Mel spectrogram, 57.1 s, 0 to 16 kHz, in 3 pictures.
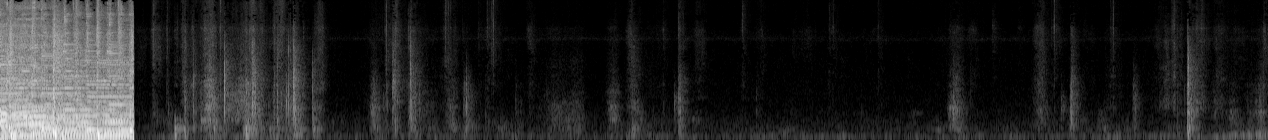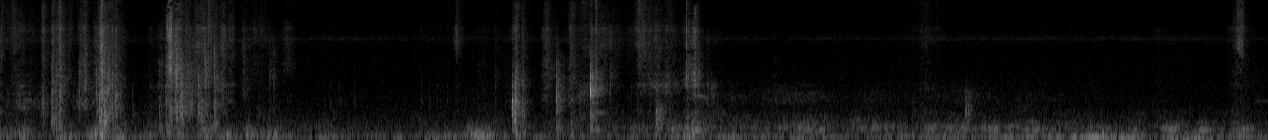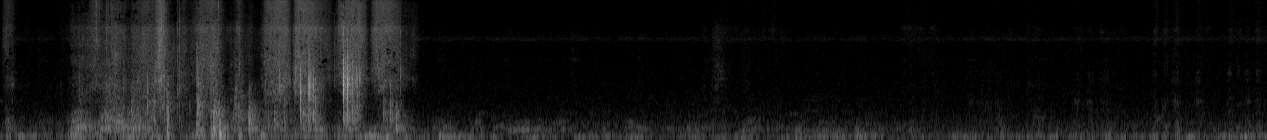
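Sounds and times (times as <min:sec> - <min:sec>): book pages rustling: 0:02.1 - 0:11.5, 0:14.1 - 0:23.4, 0:25.8 - 0:29.8, 0:39.0 - 0:44.3.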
